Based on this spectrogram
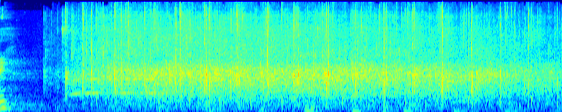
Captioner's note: audience applauding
